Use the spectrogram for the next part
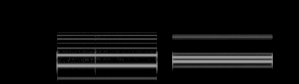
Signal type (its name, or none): aircraft SELCAL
